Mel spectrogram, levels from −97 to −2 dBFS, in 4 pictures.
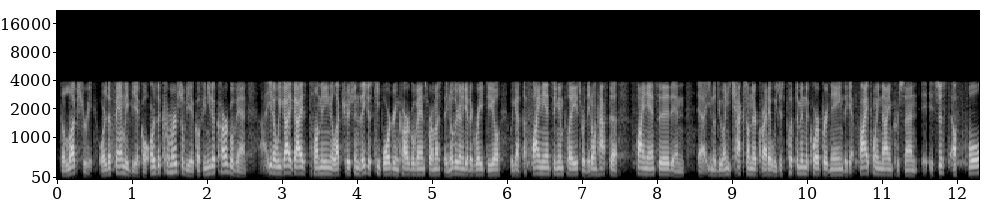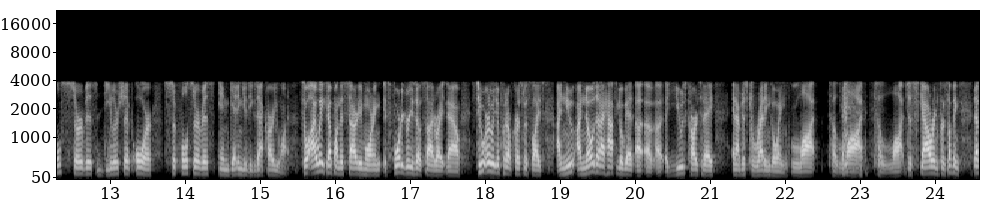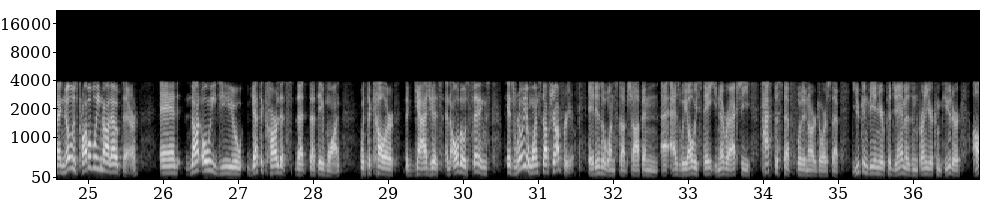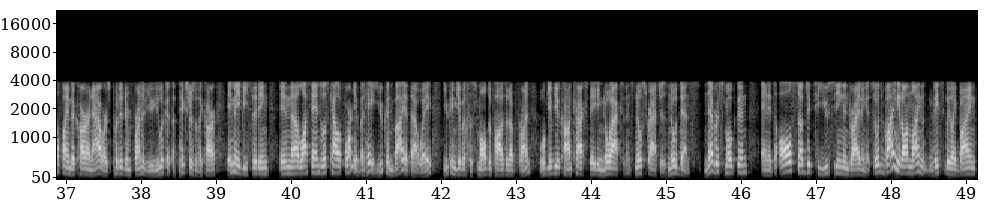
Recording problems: thin; very; fading below 350 Hz
high frequencies cut off; severe; nothing above 4 kHz
wrong speed, natural pitch; too fast; 1.6 times normal speed
muffled; very slightly; fading above 2 kHz

